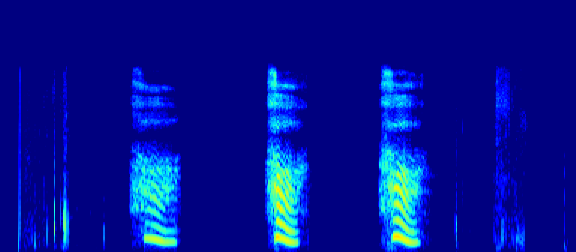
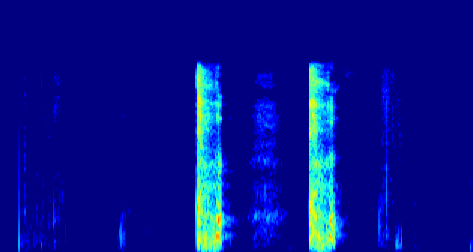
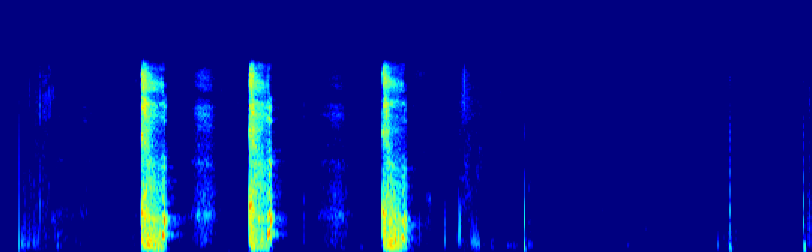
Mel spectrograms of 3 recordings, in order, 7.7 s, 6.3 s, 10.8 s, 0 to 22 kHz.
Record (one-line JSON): {"exhalation_length": "7.7 s", "exhalation_amplitude": 14114, "exhalation_signal_mean_std_ratio": 0.31, "cough_length": "6.3 s", "cough_amplitude": 27941, "cough_signal_mean_std_ratio": 0.22, "three_cough_length": "10.8 s", "three_cough_amplitude": 27165, "three_cough_signal_mean_std_ratio": 0.22, "survey_phase": "beta (2021-08-13 to 2022-03-07)", "age": "18-44", "gender": "Female", "wearing_mask": "No", "symptom_cough_any": true, "smoker_status": "Never smoked", "respiratory_condition_asthma": false, "respiratory_condition_other": false, "recruitment_source": "REACT", "submission_delay": "3 days", "covid_test_result": "Negative", "covid_test_method": "RT-qPCR", "influenza_a_test_result": "Unknown/Void", "influenza_b_test_result": "Unknown/Void"}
